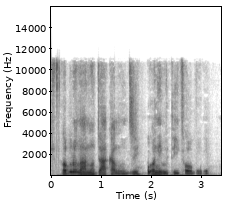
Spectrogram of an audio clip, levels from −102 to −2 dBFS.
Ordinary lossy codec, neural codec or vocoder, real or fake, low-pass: AAC, 48 kbps; codec, 24 kHz, 1.5 kbps, HILCodec; fake; 10.8 kHz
